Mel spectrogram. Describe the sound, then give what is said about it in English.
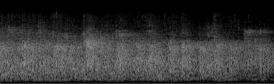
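A crowd claps steadily, a dense wash of many hands at even loudness for a few seconds, with no one speaking over it. “Go ahead and clap for that one.”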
